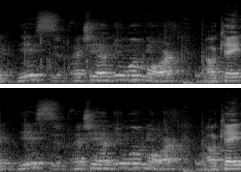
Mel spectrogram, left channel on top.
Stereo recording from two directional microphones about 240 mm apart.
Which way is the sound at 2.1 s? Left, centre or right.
Centre.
